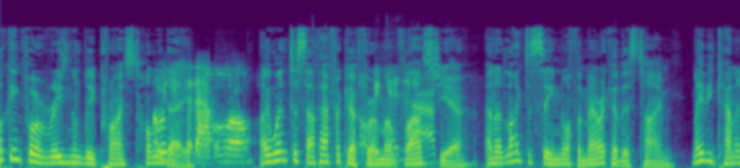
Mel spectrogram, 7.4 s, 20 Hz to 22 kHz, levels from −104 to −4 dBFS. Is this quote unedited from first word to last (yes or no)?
yes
